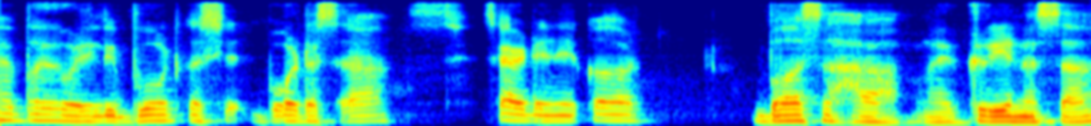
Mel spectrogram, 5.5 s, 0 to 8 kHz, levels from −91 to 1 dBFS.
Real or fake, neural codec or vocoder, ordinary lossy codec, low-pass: fake; codec, 16 kHz, 0.8 kbps, ZipCodec; none; 7.2 kHz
